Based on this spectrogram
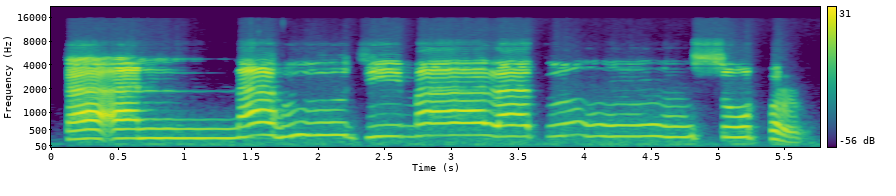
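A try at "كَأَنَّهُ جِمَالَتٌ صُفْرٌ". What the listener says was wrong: Ini juga fa-nya diberikan fa sifat fa-nya kemudian baru ra. Tidak langsung sufur. Sufur. Namun sufur agak lambat jadi terdengar seperti lambat karena dia kita berikan tidak dipantulkan fa-nya. Ka'annahu jimalatun sufur.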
